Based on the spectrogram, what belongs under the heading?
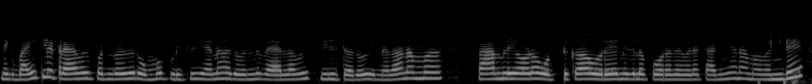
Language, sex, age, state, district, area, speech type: Tamil, female, 18-30, Tamil Nadu, Erode, rural, spontaneous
